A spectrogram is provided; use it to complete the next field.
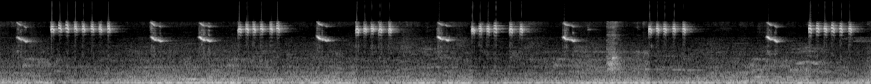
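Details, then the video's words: Kolibri ninja singing a provoking lure song: high rapid trilled bursts alternating with sharp down-slurred notes, repeated steadily through the recording, faint low background noise. "PANCINGAN KONIN BAHAN FULL ISIAN KASAR COCOK UNTUK MENAIKAN EMOSI BURUNG BAHAN"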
